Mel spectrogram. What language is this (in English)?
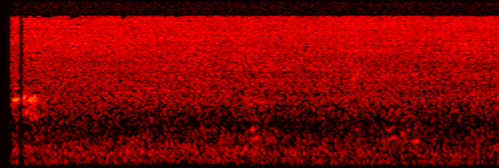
Czech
